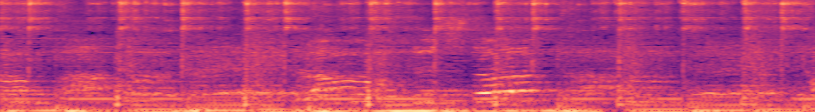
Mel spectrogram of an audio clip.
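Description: Live gospel music: a male lead singer on a microphone with choir voices, over a heavy bass and drums keeping a steady beat, with tambourine-like percussion and hand clapping.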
